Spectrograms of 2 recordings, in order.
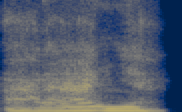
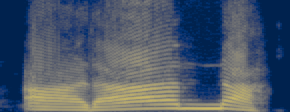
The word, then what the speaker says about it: Arana: Argemiro, Diana Araña, ahí está Diana Araña. Arana. Ah, es que yo no pronuncio bien, es Arana.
